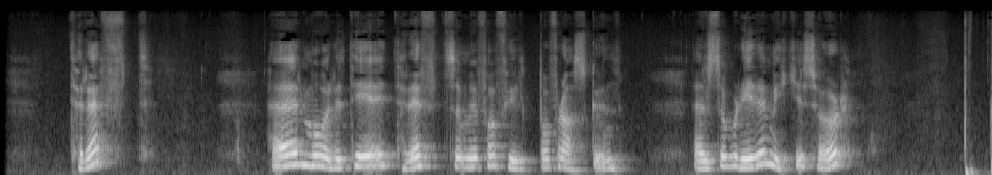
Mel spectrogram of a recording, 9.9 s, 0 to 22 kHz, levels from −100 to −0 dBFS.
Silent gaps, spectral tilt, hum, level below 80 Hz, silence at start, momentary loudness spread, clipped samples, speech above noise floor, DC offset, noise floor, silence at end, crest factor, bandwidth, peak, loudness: none; -6 dB/octave; none; -54 dBFS; 0.7 s; 17 LU; under 0.1%; 39 dB; under 0.1%; -61 dBFS; 0.2 s; 18 dB; 16 kHz; -6 dBFS; -23 LUFS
